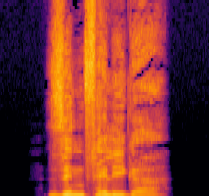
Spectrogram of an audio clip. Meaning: 1. comparative degree of sinnfällig 2. inflection of sinnfällig: strong/mixed nominative masculine singular 3. inflection of sinnfällig: strong genitive/dative feminine singular
- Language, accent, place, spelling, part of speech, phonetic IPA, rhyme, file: German, Germany, Berlin, sinnfälliger, adjective, [ˈzɪnˌfɛlɪɡɐ], -ɪnfɛlɪɡɐ, De-sinnfälliger.ogg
